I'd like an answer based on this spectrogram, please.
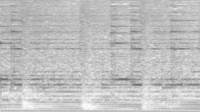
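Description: Background music: an electronic track with a steady bass and short held synth notes changing about twice a second.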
